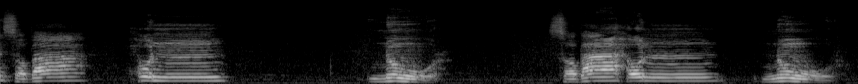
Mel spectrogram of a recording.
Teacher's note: Lam is silent here because noon is your sun letter. It's carrying shadda. So therefore, the sukun on lam of al has been removed.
